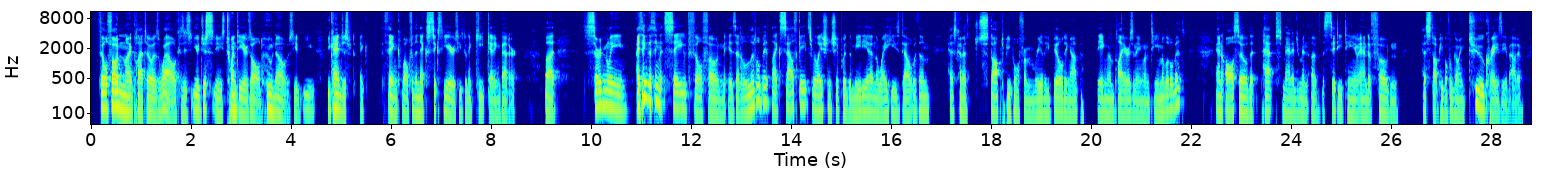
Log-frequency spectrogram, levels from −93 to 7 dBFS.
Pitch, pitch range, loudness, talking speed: 105 Hz, 95-120 Hz, -38 LUFS, 205 wpm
